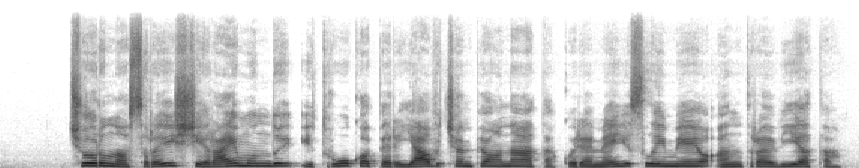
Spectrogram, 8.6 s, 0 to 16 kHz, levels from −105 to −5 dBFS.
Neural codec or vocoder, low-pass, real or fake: vocoder, 44.1 kHz, 128 mel bands, Pupu-Vocoder; 14.4 kHz; fake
